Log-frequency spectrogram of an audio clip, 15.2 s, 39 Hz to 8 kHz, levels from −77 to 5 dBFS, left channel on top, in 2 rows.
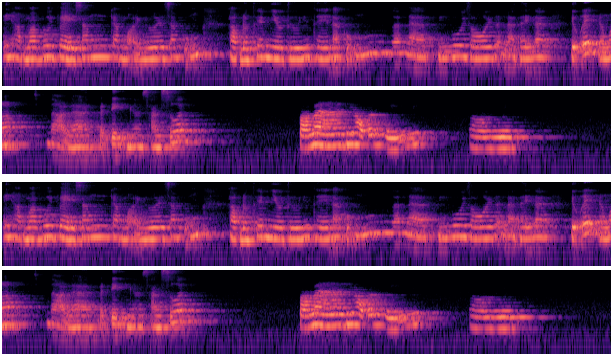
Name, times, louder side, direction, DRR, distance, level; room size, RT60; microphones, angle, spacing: voice 1, 0.0-2.5 2.8-6.8 7.1-7.8 8.2-9.9, equal, 10° left, 3 dB, 1.7 m, -23 dB
voice 2, 11.3-12.8 13.4-14.1, left 2 dB, 30° left, 3 dB, 0.9 m, -20 dB
12.5 x 8.4 x 8.5 m, 0.97 s
head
